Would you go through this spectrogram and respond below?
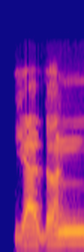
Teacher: उसको गुन्ना करेंगे लेकिन उसको जुम्बश पैदा ना हो नून में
